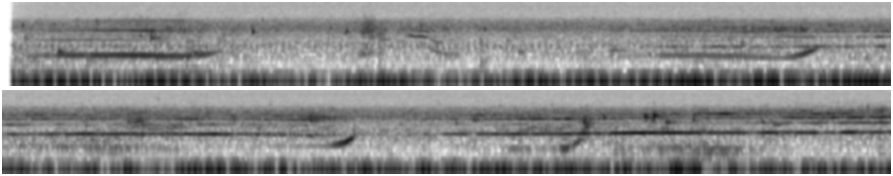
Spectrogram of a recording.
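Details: Humpback whale song: long tonal moans with stacked harmonics, several rising upsweeps and hooked swoops, plus steady higher whistled tones held for seconds over a constant low underwater rumble.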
